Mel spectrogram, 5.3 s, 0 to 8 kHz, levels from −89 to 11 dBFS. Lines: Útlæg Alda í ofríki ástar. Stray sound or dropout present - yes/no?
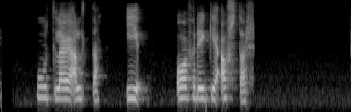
no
